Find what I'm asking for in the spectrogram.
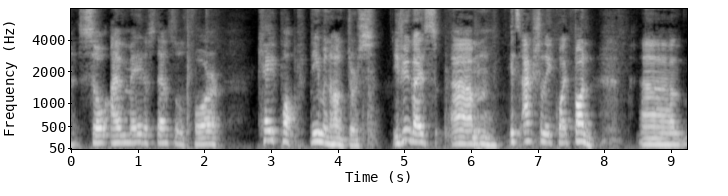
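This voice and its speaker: With a rather high, slightly bright voice, this Norwegian man in his forties hosts a livestream. He speaks to viewers with a Norwegian accent, rambling casually, frequently restarting and breaking into laughter.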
